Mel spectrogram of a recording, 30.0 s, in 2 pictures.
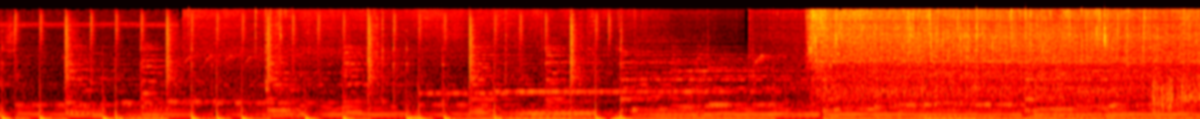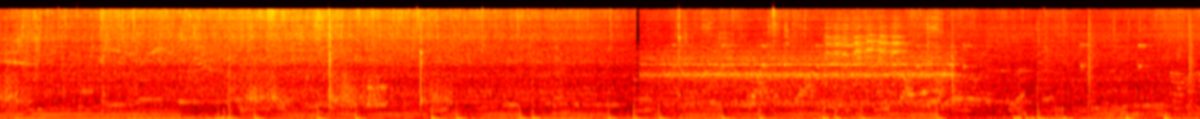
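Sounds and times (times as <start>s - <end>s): food sizzling in oil: 10.1s - 30.0s
utensil clicking on pan: 18.6s - 20.6s.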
